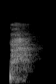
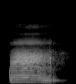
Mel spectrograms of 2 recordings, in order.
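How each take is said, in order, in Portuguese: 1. O p é solto com um sopro forte de ar. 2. O p é fraco, sem sopro de ar. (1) "o som do piub é aspirado" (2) "um som de P fraquinho"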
